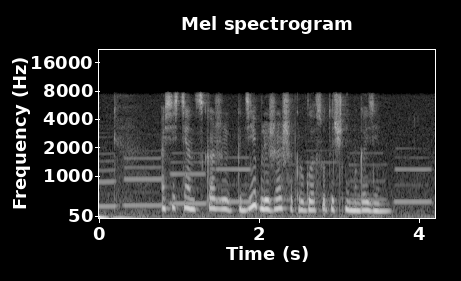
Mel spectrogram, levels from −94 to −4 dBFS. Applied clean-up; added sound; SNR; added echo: none; Wind instrument, woodwind instrument; 16 dB; none.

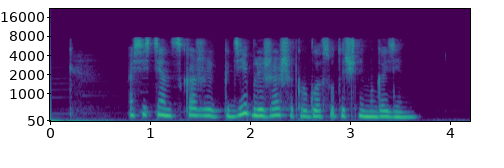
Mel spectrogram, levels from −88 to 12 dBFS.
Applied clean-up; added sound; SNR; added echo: neural mask model DeepFilterNet 3.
